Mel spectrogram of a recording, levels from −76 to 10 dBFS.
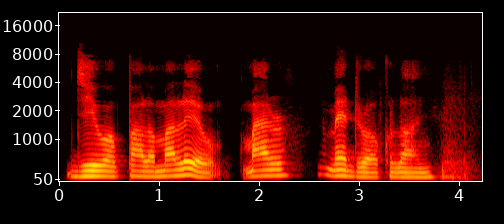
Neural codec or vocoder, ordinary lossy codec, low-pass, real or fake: codec, 24 kHz, 0.9 kbps, DualCodec; MP3, 48 kbps; 10.8 kHz; fake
